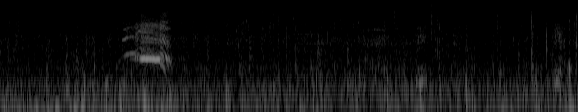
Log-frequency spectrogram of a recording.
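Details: A goat, one of a herd being counted as it returns from grazing, gives a single short, nasal bleat against a steady rumble of outdoor background noise.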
